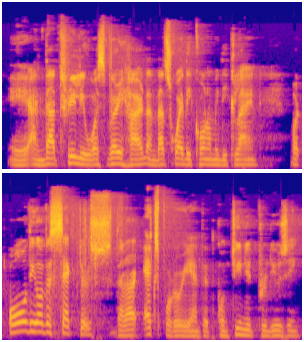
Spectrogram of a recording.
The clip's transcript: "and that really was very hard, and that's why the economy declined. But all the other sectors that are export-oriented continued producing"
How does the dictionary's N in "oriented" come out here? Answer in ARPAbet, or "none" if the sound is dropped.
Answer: N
